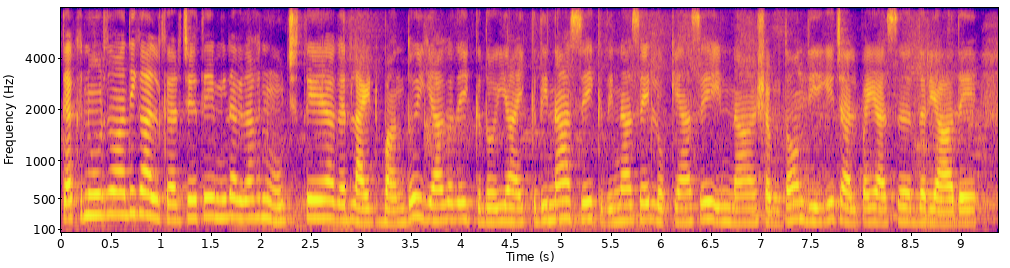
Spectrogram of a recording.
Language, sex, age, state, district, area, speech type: Dogri, female, 30-45, Jammu and Kashmir, Jammu, urban, spontaneous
